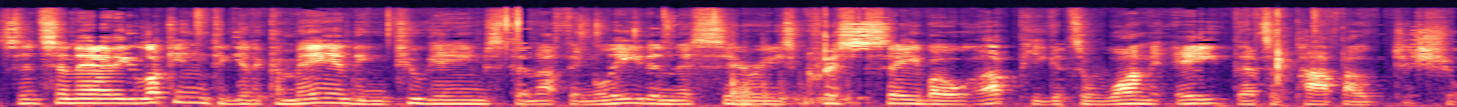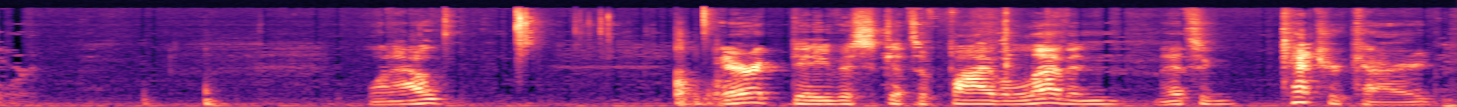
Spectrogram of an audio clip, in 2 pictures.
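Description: Fairly slow speech with long, frequent pauses, ordinary pitch variation and noticeable background noise. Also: man. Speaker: narrator. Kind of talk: play-by-play commentary.

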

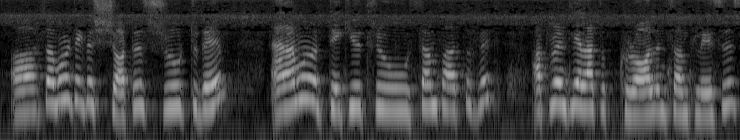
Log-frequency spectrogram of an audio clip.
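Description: Over light background noise, the voice moves at a moderate pace with fairly even intonation. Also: woman. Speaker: travel vlogger. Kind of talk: casual vlog chat. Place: tunnel cave. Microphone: phone near.

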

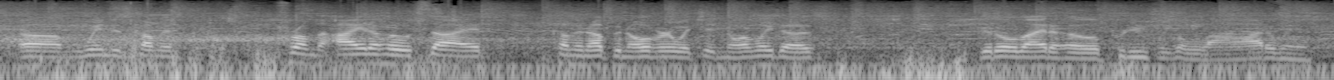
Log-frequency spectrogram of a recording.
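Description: A man talks at a moderate pace with long, frequent pauses. The sound is dry with no echo, and clear music plays in the background. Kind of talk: casual vlog chat. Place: motorbike. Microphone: helmet.

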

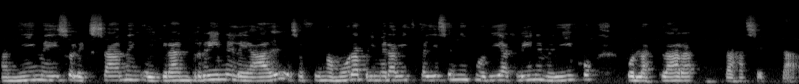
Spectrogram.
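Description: A dark, mellow tone with fairly even intonation at a moderate pace. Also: woman. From Cuba. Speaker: writer and activist; interviewee. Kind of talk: interview. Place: home room. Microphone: webcam.

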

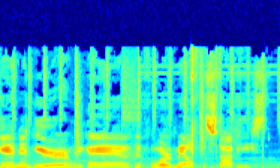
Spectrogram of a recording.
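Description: Music plays clearly in the background. Over it, a woman speaks with an American accent. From North Carolina. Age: 70s. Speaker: snake keeper. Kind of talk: casual talk to camera. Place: home room. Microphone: phone near.

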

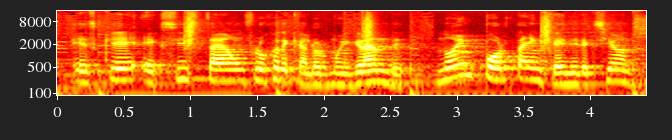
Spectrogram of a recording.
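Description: With music in the background, the speaker talks at a moderate pace with ordinary pitch variation. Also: woman. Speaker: science educator. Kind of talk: educational science explainer.

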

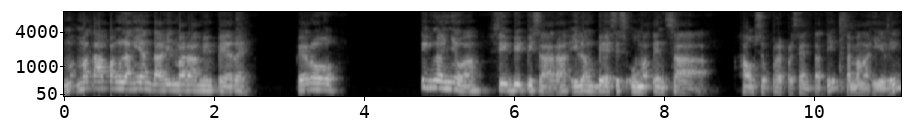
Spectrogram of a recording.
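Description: The man's pitch is fairly high and his intonation lively. He speaks at a fairly slow pace. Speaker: political commentary vlogger. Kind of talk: political commentary monologue. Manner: animated.

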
